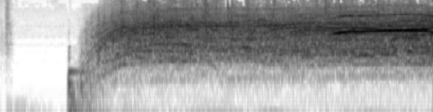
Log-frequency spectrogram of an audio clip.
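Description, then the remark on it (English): A large concert crowd suddenly erupts into loud, sustained cheering and applause at the start of a live song recording, after a brief quiet moment, with a few high whistles rising near the end. “It's the live version, so there's going to be some cheering at the beginning, but we hope you enjoy this next tune.”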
